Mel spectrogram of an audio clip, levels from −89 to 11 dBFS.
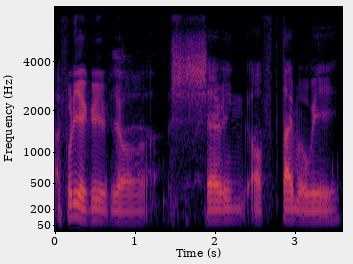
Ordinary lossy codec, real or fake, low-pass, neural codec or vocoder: none; real; 7.2 kHz; none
